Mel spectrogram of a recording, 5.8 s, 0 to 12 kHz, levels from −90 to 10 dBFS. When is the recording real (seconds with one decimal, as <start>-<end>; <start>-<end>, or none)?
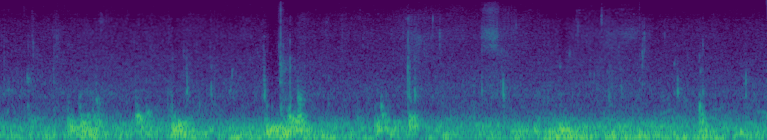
0.0-0.6; 1.9-4.1; 4.7-5.8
